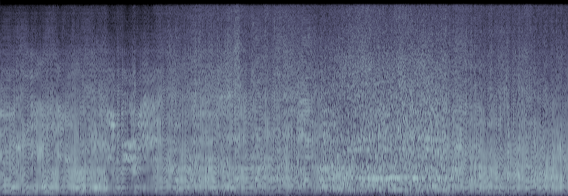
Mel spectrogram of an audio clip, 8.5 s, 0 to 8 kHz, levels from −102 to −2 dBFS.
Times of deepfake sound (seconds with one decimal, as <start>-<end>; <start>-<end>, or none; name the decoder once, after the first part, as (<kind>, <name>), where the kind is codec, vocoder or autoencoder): 0.0-4.8 (vocoder, WaveNeXt); 6.7-8.5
